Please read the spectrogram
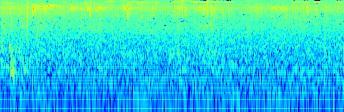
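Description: Near silence: faint outdoor hiss with a few soft ticks in the first second or so.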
